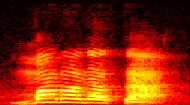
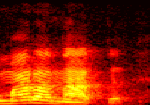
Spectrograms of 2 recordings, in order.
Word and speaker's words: Maranata: do aramaico Eu Clamo Maranata uma pronúncia de tônica na última sílaba como dizemos nosso católicos ou Maranata como dizem nossos irmãos separados os evangélicos ou protestante não importa pronúncia o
